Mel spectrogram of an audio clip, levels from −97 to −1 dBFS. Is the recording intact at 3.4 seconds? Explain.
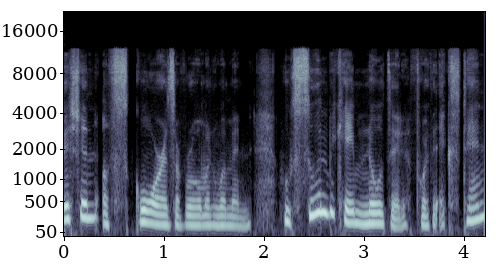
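Yes, the audio is intact at 3.4 seconds, with no fault at that moment.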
